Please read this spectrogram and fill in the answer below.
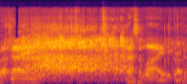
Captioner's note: audience laughs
